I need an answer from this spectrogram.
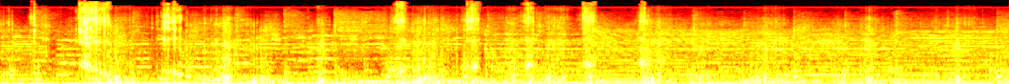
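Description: Crisp crunching as someone bites into a lime-flavoured snack: several sharp crunching bites over a steady low hum, at moderate loudness.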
